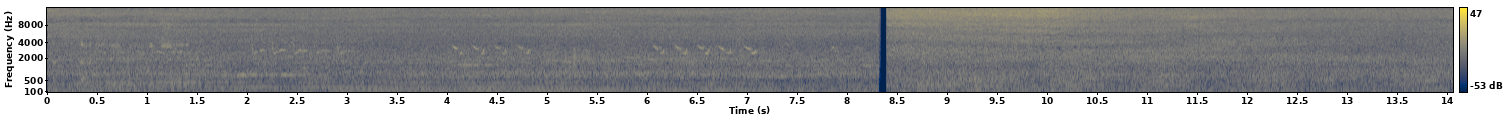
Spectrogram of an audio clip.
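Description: Steady hum of road traffic with an engine drone under it, and a few faint high chirps. The sound cuts out briefly about eight seconds in.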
